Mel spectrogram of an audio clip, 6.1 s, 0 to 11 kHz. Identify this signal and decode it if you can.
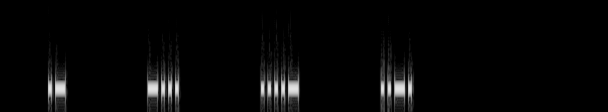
Morse code, heard as a keyed tone, about 36 wpm, spaced as for 10 wpm, 700 Hz. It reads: AB4F
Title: USA Call Signs - 8x Character Spacing - 35wpm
